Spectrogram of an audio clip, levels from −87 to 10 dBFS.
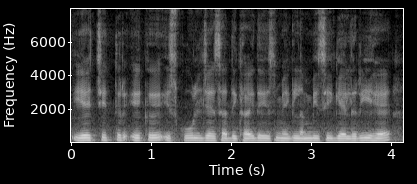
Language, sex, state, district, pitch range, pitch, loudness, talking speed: Hindi, male, Gujarat, Valsad, 125-140 Hz, 130 Hz, -15 LUFS, 190 wpm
